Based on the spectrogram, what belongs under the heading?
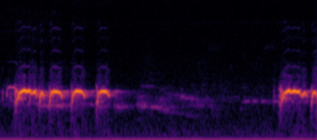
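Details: Loud local zebra dove singing very actively: four quick, evenly spaced bubbling coos, a pause with a faint drawn-out tone and soft distant cooing, then the phrase starts again.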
